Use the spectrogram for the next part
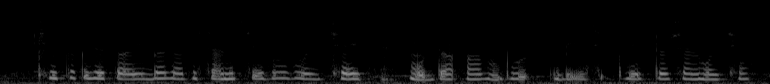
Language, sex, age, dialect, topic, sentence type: Maithili, female, 18-24, Eastern / Thethi, agriculture, statement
